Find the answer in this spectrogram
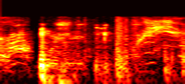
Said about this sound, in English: Oh, the cat.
